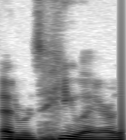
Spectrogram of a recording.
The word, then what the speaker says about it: Edwards-Helaire: Well, first of all, I said it wrong. It's Edwards-Helaire. There's an H in there. I don't want to perpetuate a mispronunciation.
